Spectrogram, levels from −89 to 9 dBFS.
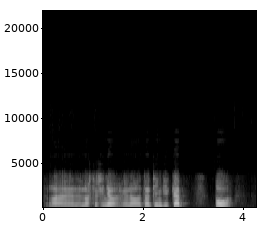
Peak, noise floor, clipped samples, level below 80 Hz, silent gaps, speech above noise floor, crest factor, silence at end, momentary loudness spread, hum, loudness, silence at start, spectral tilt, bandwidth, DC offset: -8 dBFS; -63 dBFS; under 0.1%; -76 dBFS; none; 34 dB; 22 dB; 0.5 s; 8 LU; none; -30 LUFS; 0.1 s; -7 dB/octave; 4.3 kHz; under 0.1%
